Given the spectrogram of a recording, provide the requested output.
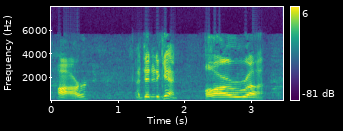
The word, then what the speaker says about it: R: At our house, at R as in Remington House, and if you overpronounce it like I tend to do, our, it's not, it's R.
